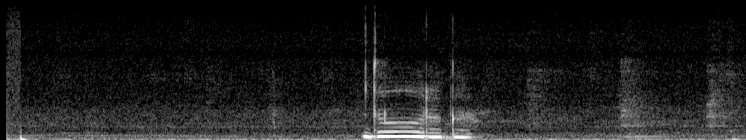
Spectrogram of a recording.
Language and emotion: Russian, sad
